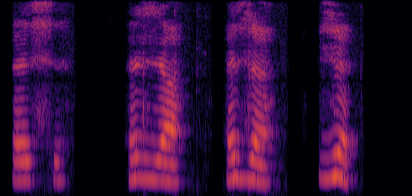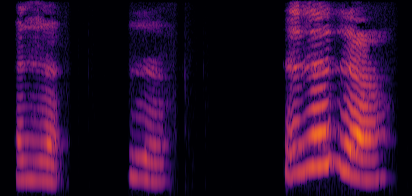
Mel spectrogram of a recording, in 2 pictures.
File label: baby talk count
